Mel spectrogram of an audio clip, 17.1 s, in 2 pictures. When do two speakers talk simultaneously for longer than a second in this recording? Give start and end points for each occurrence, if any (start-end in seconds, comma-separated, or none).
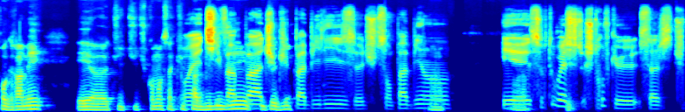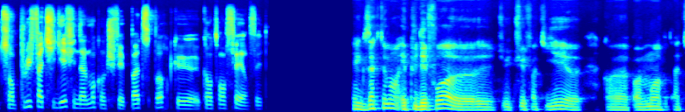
2.2-3.6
